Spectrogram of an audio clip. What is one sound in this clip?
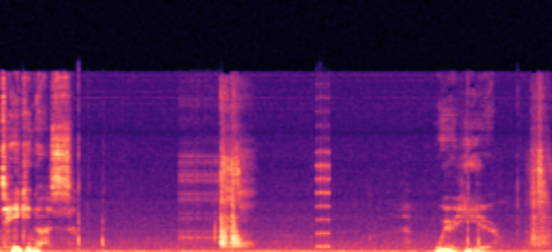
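A handheld game console plays short, chirpy electronic sounds from its small speaker.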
